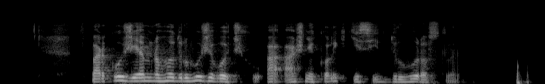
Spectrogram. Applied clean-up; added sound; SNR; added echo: none; none; none; none.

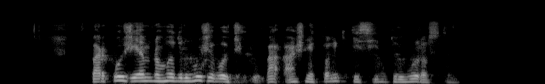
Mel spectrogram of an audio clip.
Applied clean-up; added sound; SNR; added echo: neural mask model Resemble Enhance denoiser.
